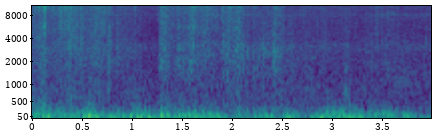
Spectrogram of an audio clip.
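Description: A papery wasp nest crackles and rustles as it is torn away by hand.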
